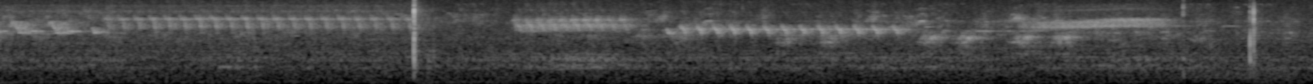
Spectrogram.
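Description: Songbirds singing in a string of high, fast trills, one phrase of rapidly repeated notes after another, at a few different pitches. A single sharp click comes about two seconds in.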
